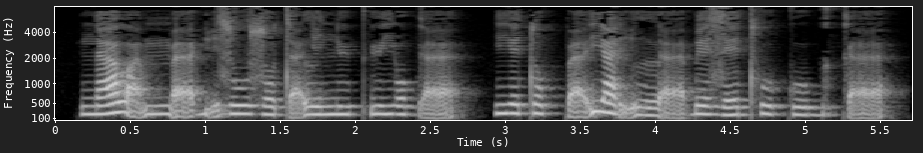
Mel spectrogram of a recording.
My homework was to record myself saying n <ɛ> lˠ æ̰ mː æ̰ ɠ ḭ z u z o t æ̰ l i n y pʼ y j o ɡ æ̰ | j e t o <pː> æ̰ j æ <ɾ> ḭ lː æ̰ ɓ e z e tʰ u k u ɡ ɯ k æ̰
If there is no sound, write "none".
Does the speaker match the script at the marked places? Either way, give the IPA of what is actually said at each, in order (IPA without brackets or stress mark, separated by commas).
æ, pː, ɾ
